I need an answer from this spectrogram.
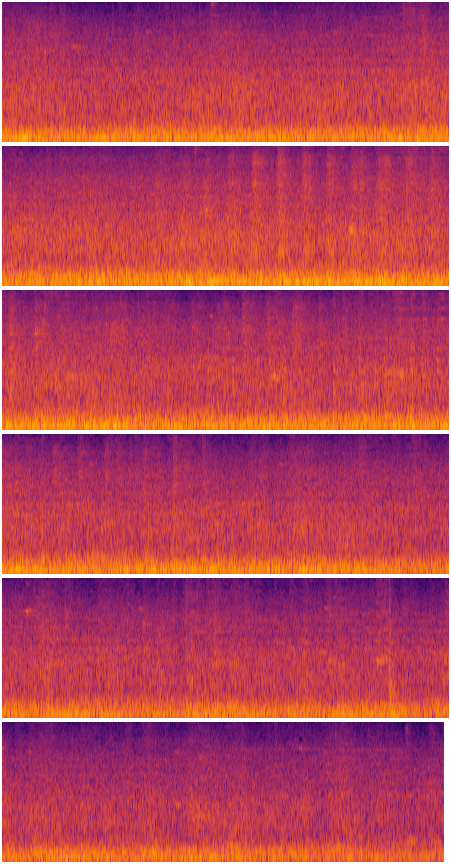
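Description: Double-stack intermodal freight train rolling past at a crossing: the steady rumble of its container well cars' wheels on the rail, with some clicking in the middle, easing off gradually toward the end.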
